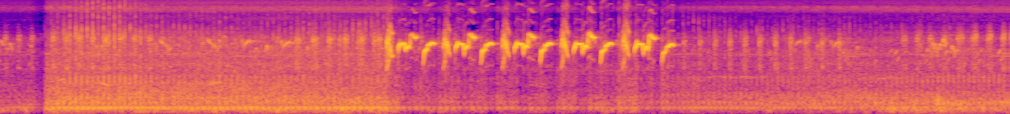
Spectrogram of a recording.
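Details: Sooty-headed bulbul (kutilang gunung) singing loudly as a lure for wild bulbuls: after a low hum, a rapid burst of about a dozen bubbly, warbled notes over two seconds, then fainter chattering.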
